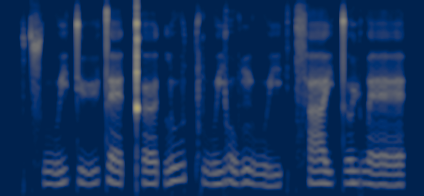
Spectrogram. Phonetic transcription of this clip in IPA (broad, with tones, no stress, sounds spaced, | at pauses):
t͡sʰ uː˨˥ j t̪ yː˨˥ t̪ ɛː˨ t̚ kʰ œː˨ t̚ l uː˥ t̚ k uː˨˥ j o˨˥ w n̪ uː˨ j | t͡sʰ aː˧ j t̪ ɵ˧ ɥ w ɛː˨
